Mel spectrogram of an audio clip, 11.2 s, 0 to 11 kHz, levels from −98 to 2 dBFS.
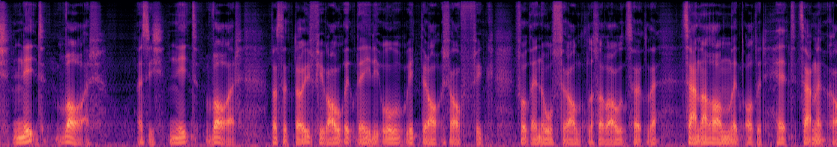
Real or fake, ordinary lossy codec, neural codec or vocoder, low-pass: fake; none; autoencoder, 22.05 kHz, a latent of 192 numbers a frame, VITS, trained on many speakers; none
